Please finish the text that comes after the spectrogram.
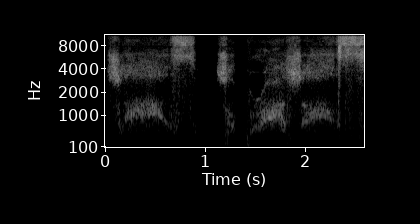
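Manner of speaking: creepy whisper, very soft, barely voiced. Retelling creeping up behind him to speak right in his ear: Gollum whisper. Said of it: "creep up behind him all Gollum like".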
